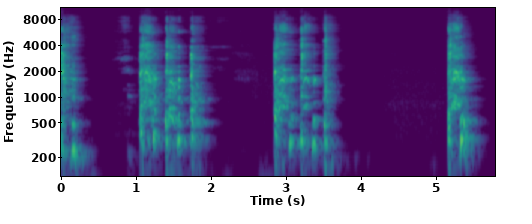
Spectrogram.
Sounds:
Cough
